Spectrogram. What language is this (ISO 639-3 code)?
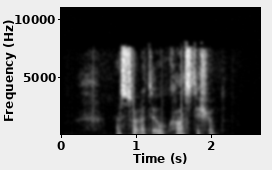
fas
